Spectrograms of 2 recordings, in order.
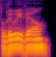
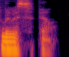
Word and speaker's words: Louisville: If you were in Kentucky, it would be pronounced Louisville. But here in Colorado, we say it like Americans, and it's Louisville.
